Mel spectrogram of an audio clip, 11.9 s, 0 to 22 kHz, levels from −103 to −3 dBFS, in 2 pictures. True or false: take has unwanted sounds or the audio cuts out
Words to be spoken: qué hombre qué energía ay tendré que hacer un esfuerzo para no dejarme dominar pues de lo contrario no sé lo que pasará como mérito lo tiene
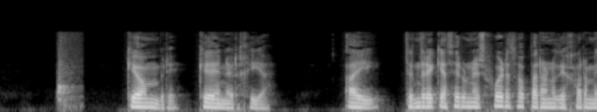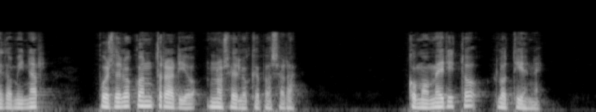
true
